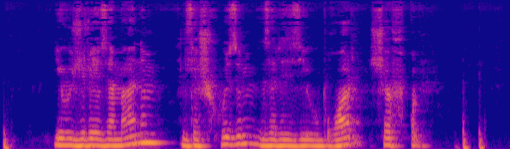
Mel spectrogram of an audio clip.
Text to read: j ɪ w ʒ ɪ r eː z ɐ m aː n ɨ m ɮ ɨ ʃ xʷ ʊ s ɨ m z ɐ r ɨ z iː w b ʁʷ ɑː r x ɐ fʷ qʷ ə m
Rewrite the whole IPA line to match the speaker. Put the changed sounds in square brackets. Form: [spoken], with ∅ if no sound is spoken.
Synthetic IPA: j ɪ w ʒ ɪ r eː z ɐ m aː n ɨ m ɮ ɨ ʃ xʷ ʊ [z] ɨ m z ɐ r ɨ z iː w b ʁʷ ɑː r [ʃ] ɐ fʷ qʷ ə m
